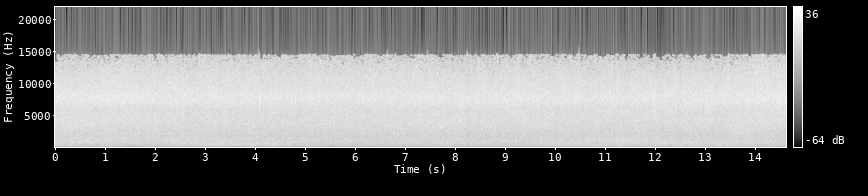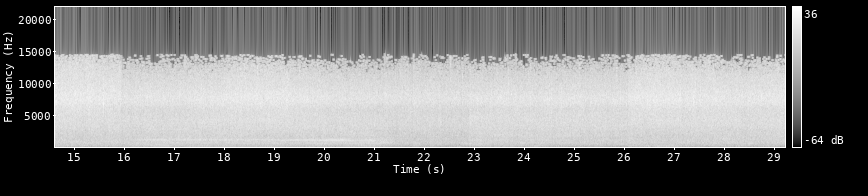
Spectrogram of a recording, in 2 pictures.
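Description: Very heavy rain pouring down onto a flooded street: a loud, steady hiss. The note of passing motorbikes rises through it now and then, longest about two-thirds of the way in.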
